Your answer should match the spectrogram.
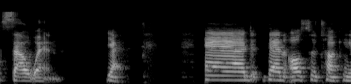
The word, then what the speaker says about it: Samhain: but in the witchy word we're it's called saen yeah and then also talking about some oh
